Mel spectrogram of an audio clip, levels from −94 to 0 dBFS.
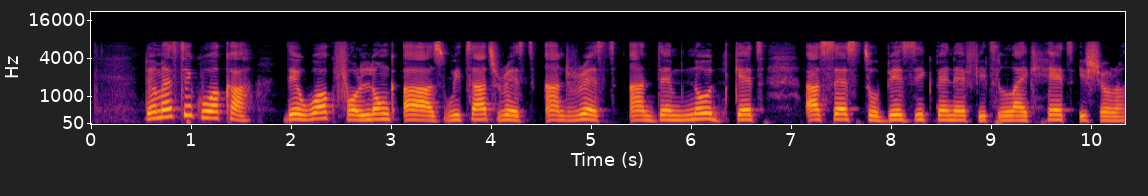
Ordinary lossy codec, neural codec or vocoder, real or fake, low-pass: none; none; real; 7.2 kHz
